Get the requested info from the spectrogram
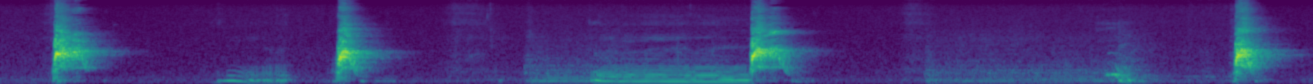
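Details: Two dogs, a teacup Maltese and a Bernese mountain dog, in a back-and-forth "conversation": four sharp, loud single barks roughly three to four seconds apart, with soft whines and a low wavering groan between them in a quiet room.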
